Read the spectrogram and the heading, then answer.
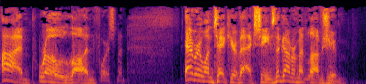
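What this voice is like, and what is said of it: Sarcastic delivery. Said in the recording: “I'm being sarcastic. ... It's called satire.”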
